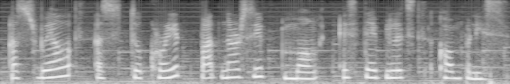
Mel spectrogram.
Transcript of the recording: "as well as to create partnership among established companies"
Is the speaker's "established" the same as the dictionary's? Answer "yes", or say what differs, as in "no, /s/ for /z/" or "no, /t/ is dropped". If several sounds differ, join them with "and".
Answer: no, /s/ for /ʃ/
